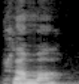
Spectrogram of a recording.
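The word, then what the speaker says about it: plumber: on okay oh frida what about plummer it's silent b yes it's a silent silent b plummer plummer um flower f-l-o-u-r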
